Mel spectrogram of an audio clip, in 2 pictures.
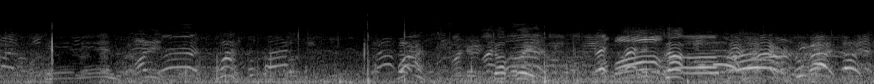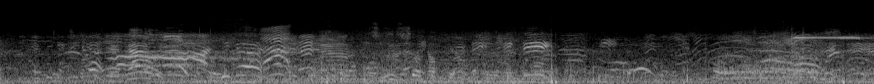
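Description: Young women and girls shout and call out across an open field outdoors.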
